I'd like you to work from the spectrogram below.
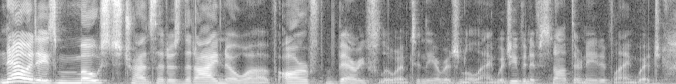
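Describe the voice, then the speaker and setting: Speaking at a fairly quick pace with audible room echo, a woman with an American accent uses lively intonation in a fairly low pitch. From California. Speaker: translator and professor. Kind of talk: interview.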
